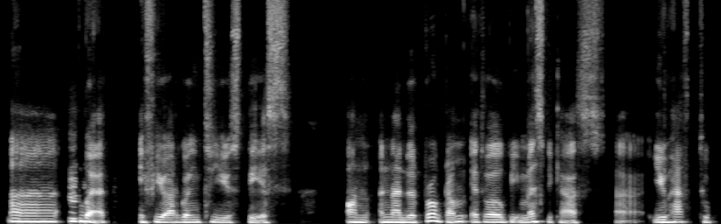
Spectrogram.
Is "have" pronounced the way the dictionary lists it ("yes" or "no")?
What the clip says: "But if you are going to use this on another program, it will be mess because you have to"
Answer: no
